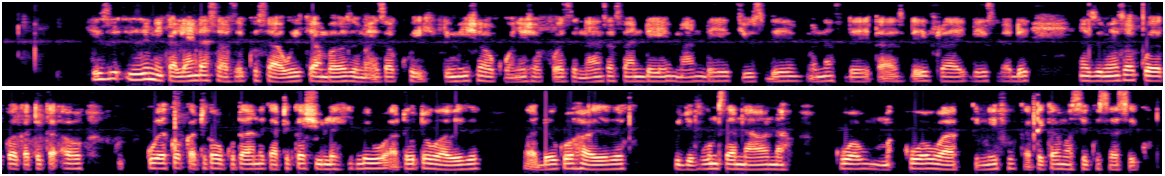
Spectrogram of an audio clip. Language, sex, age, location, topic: Swahili, male, 36-49, Nakuru, education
